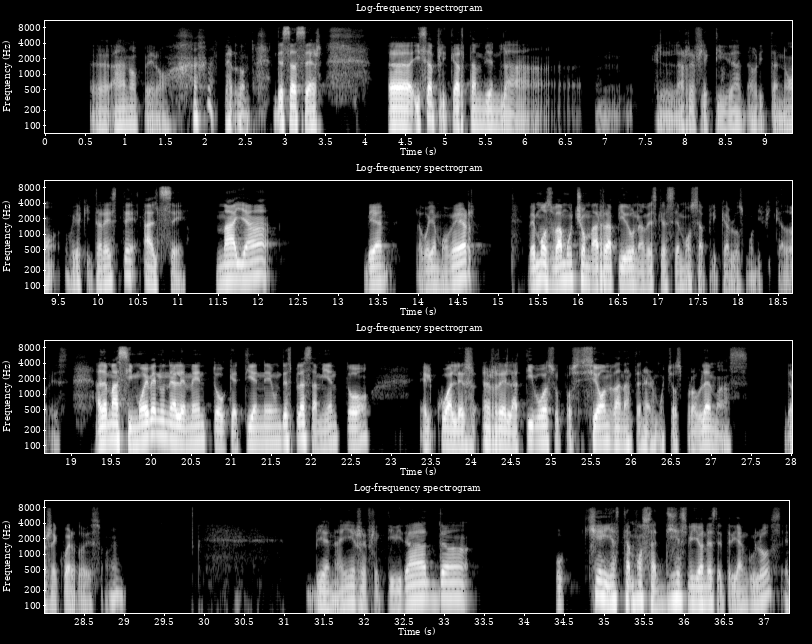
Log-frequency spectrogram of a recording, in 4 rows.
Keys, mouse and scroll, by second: 5.3 ctrl+z, 5.7-7.5 middle drag, 7.5-9.1 drag, 10.4 alt+c, 13.9 g, 15.3-20.7 drag, 27.8-34.5 drag.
